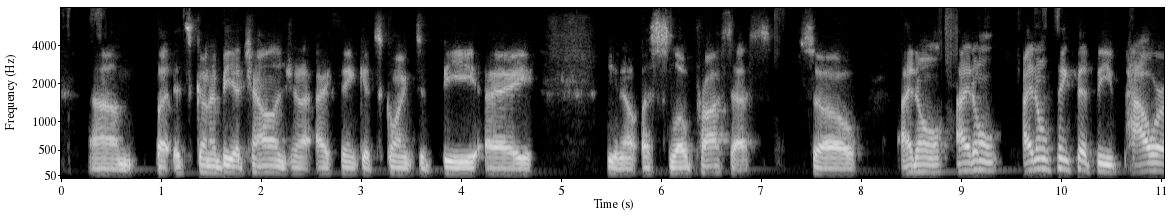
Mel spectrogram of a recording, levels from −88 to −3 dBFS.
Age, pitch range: 30-49, 95-115 Hz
